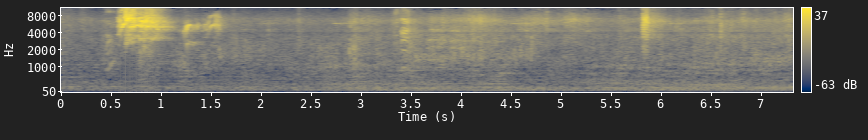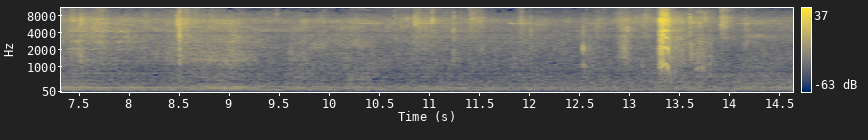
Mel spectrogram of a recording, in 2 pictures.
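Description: Macaques giving a few short, sharp, high-pitched squeals. The loudest comes just under a second in and another near the end, over a steady low background hum.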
